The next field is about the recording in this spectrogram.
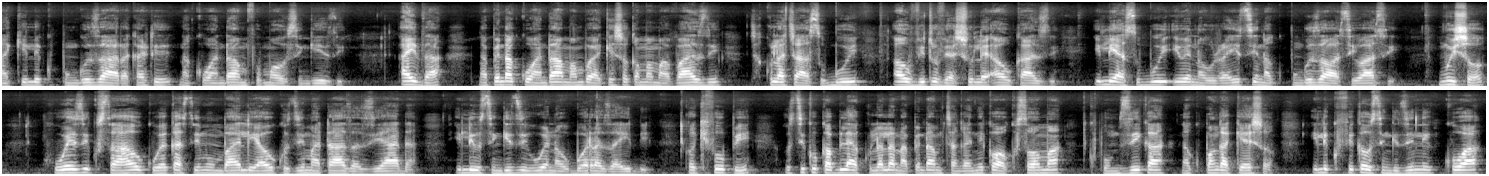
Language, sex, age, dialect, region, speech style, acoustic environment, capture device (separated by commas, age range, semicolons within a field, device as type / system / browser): Swahili, male, 18-24, Kenya - Nairobi Sheng-influenced, Kenya, happy, silence, mobile / Linux / Chrome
